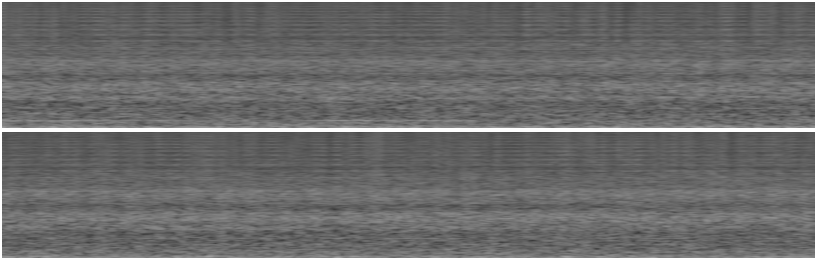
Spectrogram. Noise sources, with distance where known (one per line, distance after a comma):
large-sounding engine, near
